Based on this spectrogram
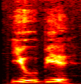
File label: "goodbye", Foe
